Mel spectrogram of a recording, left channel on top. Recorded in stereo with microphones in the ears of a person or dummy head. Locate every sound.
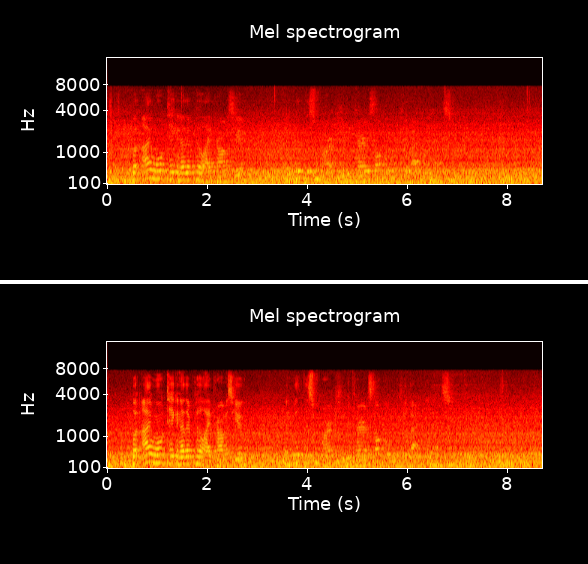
0.5 s a man speaking: 40° right (ahead or behind), 0.8 m; by 6.9 s 75° right (ahead or behind), 4 m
